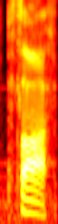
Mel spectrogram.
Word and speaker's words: Thoth: No, Thoth, my guy. Are you talking about the Egyptian ibis-headed god of wisdom and the moon? Thoth? It's pronounced Tote.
